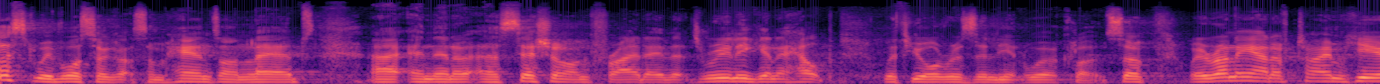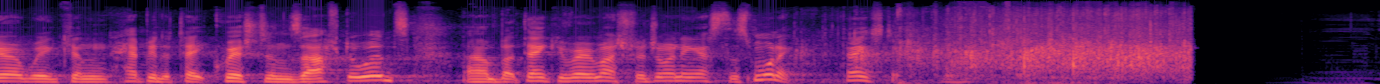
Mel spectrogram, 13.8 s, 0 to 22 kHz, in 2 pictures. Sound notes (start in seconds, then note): 10.8 applause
